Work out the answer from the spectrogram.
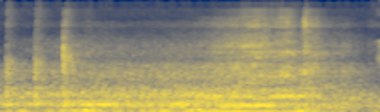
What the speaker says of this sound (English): Here comes a truck or a motorcycle.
